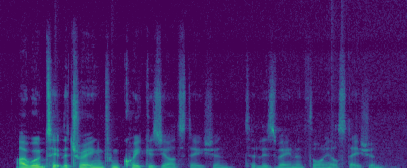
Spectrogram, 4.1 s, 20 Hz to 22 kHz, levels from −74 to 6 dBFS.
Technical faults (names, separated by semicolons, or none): automatic gain rising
